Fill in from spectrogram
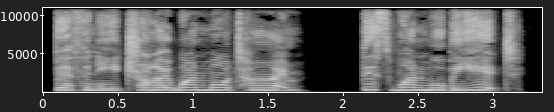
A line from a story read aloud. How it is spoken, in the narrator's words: My dad kept shouting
